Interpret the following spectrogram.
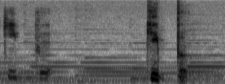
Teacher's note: you pause ever so slightly before pronouncing the next consonant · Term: double consonants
